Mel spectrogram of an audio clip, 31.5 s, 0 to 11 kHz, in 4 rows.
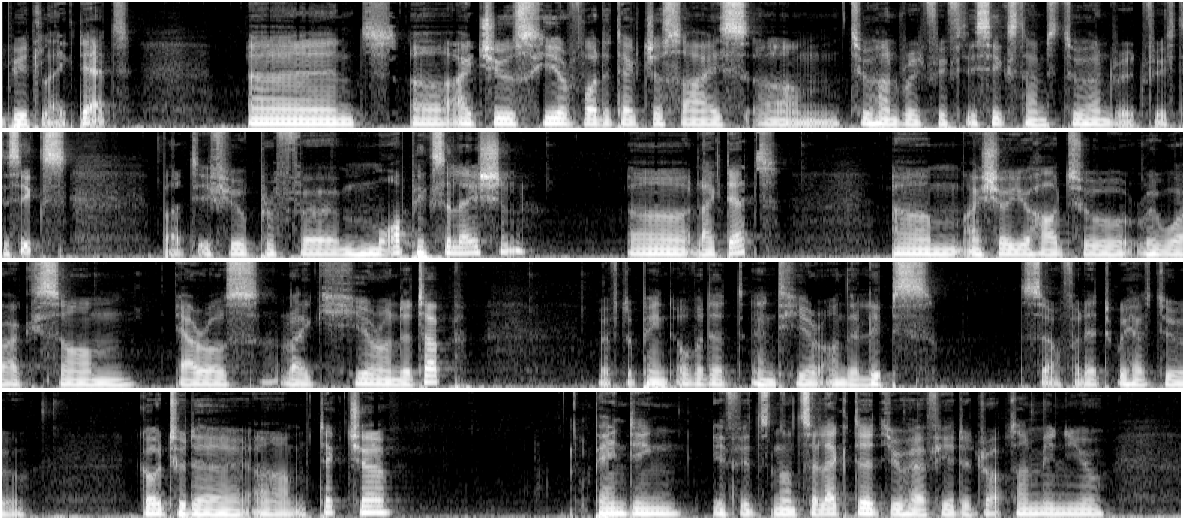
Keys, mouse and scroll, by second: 9.0 click, 9.6-13.6 middle drag, 13.6-14.3 scroll up 1, 14.3-20.0 middle drag, 20.0-23.9 scroll up 1, 23.9 click.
